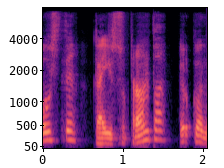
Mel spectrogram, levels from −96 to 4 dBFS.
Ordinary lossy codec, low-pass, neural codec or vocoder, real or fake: AAC, 32 kbps; 7.2 kHz; codec, 44.1 kHz, 2.6 kbps, DAC; fake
